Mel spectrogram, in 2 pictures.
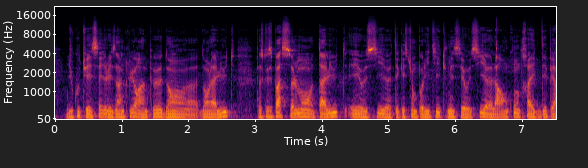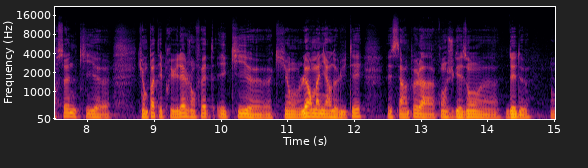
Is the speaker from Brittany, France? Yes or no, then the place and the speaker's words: no; Calais, Hauts-de-France, France; born there; Donc, je suis calaisien, je suis né à Calais. J'y ai pas grandi, j'y suis retourné pour la période du lycée.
